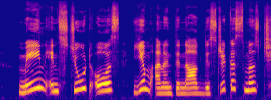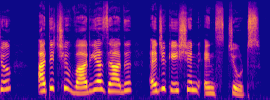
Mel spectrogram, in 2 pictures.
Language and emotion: Kashmiri, neutral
